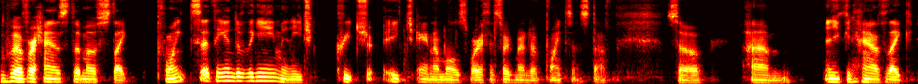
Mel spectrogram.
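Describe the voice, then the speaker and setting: A man's voice: low-pitched, a little hiss or hum. A man streaming ASMR, rambling casually in a hesitant, meandering way.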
